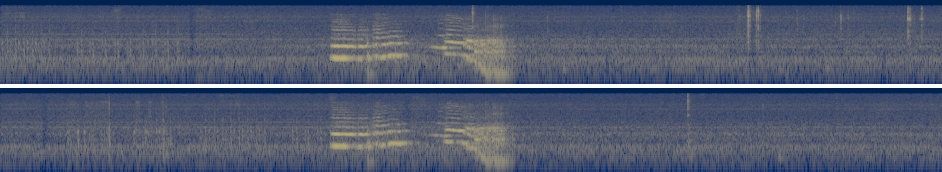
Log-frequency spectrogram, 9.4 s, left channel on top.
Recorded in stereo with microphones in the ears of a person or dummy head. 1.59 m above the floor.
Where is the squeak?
5° left (ahead or behind), 1.0 m.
